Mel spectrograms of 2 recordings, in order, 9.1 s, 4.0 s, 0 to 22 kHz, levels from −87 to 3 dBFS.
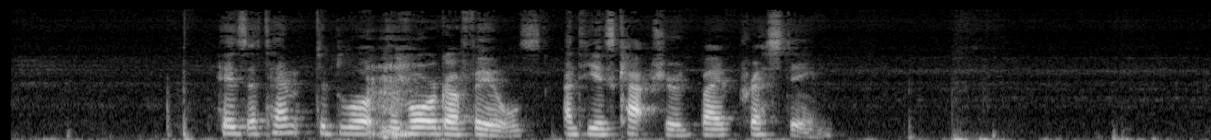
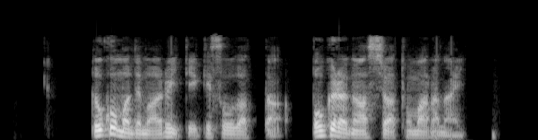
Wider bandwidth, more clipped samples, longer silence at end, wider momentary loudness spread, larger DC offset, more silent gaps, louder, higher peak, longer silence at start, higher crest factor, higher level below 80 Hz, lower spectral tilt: first, 16 kHz vs 8 kHz; neither; about the same, 0.65 s vs 0.55 s; about the same, 13 LU vs 12 LU; neither; second, none vs 2.25-2.29 s; about the same, -18 LUFS vs -17 LUFS; about the same, -2 dBFS vs 0 dBFS; first, 1.35 s vs 0.7 s; about the same, 20 dB vs 18 dB; about the same, -46 dBFS vs -46 dBFS; about the same, -5.5 dB/octave vs -6 dB/octave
